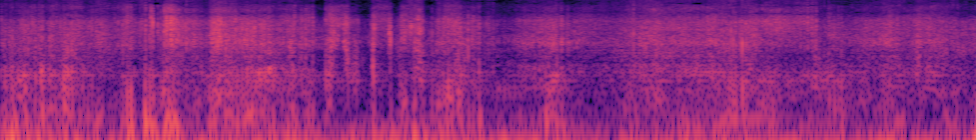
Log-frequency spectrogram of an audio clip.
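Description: Black leather gloves worn on both hands are clasped and rubbed together, their fingers sliding against each other. The leather-on-leather friction makes a steady, soft crinkling and creaking with bright, hissy texture and small crackles throughout.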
